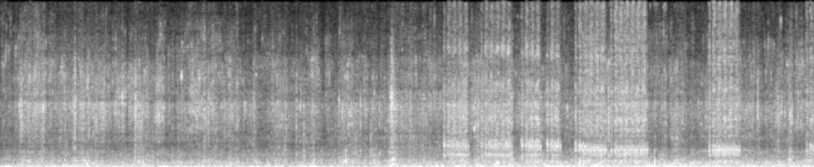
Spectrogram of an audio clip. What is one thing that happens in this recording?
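Men murmur and chat quietly outdoors among a small crowd.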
